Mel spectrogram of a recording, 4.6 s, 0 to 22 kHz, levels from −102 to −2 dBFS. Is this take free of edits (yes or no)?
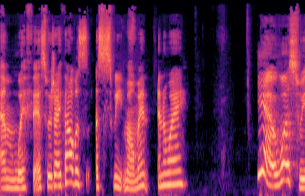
yes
